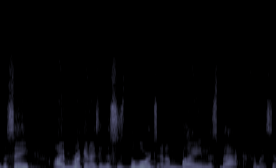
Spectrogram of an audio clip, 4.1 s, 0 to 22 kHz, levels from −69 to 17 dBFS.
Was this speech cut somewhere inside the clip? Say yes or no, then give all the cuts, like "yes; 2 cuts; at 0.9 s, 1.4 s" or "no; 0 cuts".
no; 0 cuts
